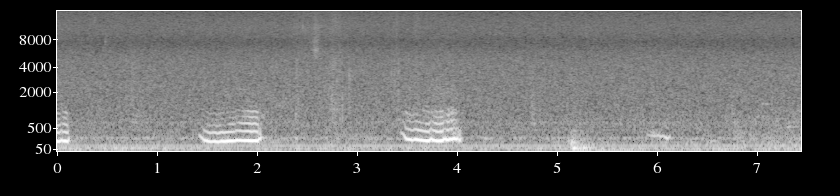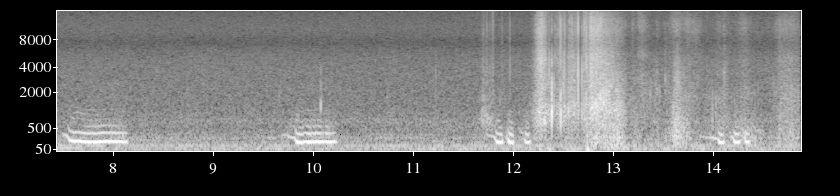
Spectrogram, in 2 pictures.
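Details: Cat snoring loudly during sleep: short nasal buzzing snores every few seconds, then a burst of rustling, with background static.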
